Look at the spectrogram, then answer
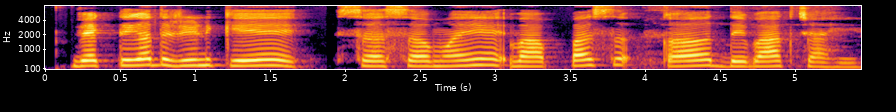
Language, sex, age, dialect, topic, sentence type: Maithili, female, 51-55, Southern/Standard, banking, statement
